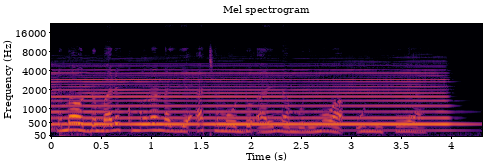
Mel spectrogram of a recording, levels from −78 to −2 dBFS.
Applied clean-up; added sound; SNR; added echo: none; Bowed string instrument; -4 dB; none.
